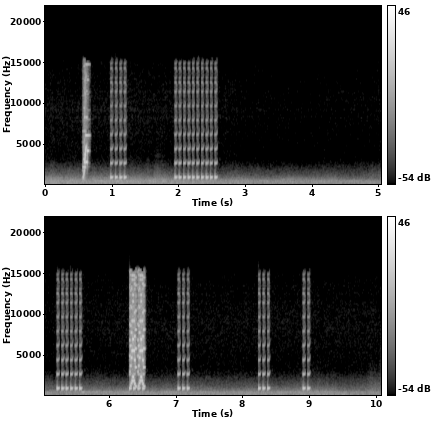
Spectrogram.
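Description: Short electronic beeps blip in quick bursts.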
